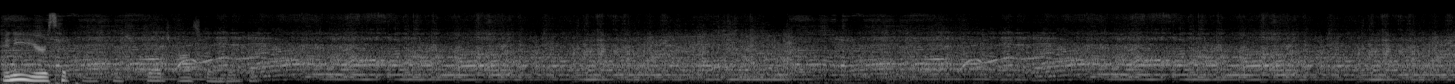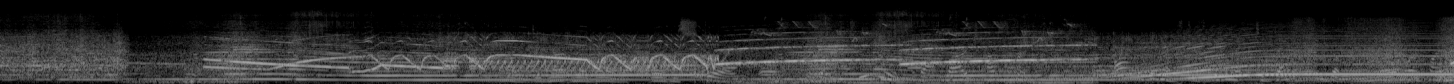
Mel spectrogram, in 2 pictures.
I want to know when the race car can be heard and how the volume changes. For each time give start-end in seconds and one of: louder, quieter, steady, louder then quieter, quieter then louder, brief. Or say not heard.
0.0-29.0 steady.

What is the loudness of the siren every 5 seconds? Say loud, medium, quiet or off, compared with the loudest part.
off, off, off, loud, loud, loud.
